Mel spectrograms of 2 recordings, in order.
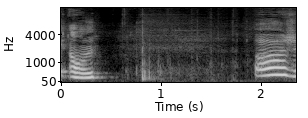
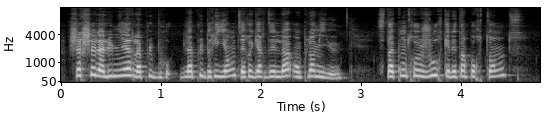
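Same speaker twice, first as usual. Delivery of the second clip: louder, lively reading of the game text; story reading; 6 dB louder than usual. Acted. Player reading the escape game story aloud, theatrical narration. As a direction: read the booklet like a dramatic tale. Reads next clue aloud.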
